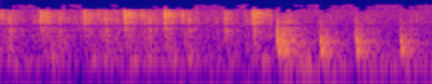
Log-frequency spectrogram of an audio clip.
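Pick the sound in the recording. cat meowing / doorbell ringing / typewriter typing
typewriter typing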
